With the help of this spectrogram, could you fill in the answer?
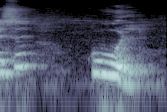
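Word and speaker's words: school: का उच्चारण नहीं करेंगे, इसको पढ़ते हैं इस का को, सी को का बोलते हैं इस कूल, क्या बोलते हैं, इस कूल।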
